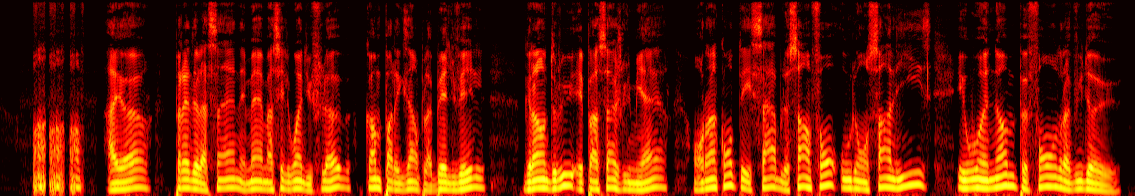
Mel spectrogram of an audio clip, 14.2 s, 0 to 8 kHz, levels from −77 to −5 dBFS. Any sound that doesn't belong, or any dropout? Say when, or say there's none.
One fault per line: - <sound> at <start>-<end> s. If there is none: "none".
- laugh at 0.4-1.1 s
